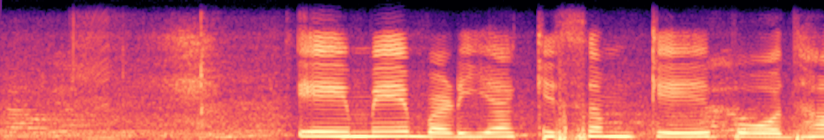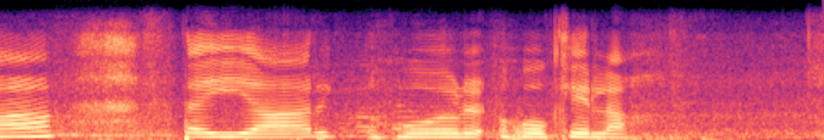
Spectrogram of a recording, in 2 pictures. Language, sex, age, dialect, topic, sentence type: Bhojpuri, female, 31-35, Northern, agriculture, statement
